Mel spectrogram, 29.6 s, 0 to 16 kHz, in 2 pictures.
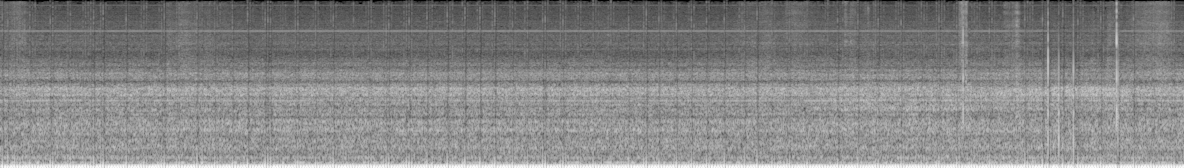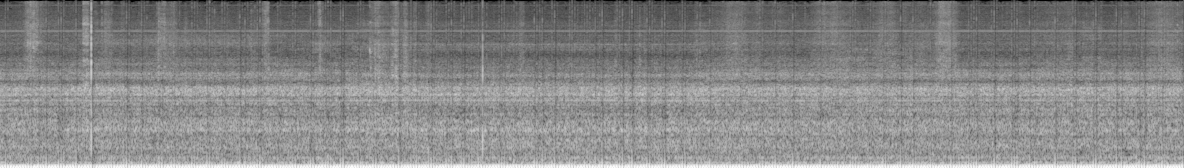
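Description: GAZ-31105 Volga's engine idling while the car stands still, heard from inside the cabin as a steady low rumble, with a few faint clicks about midway.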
